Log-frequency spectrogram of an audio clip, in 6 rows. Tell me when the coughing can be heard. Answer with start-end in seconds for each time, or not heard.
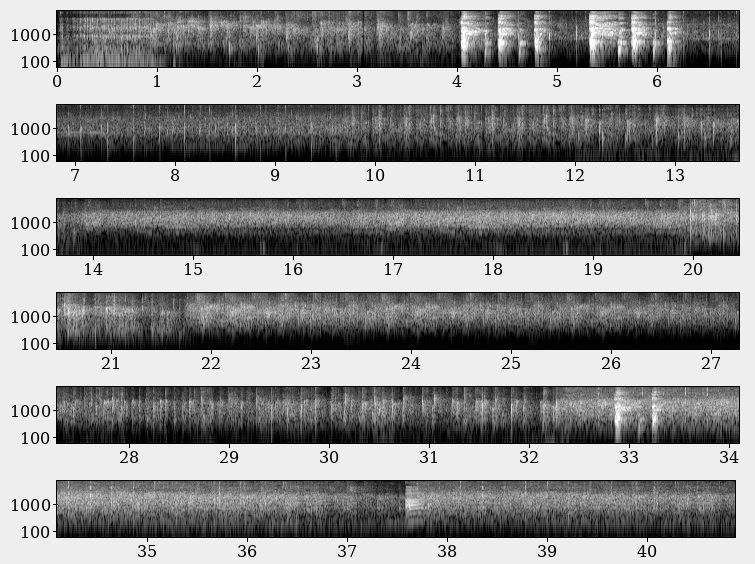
4.0-6.2, 32.9-33.4.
